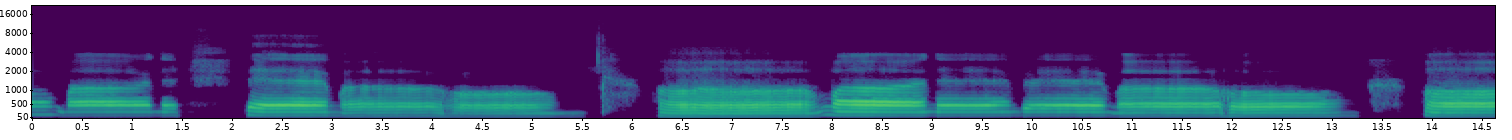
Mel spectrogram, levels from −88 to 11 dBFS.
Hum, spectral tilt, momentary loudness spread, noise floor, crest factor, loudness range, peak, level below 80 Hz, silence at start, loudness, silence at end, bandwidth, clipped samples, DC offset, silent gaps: none; -8.5 dB/octave; 13 LU; -53 dBFS; 16 dB; 7 LU; -6 dBFS; -82 dBFS; 0 s; -22 LUFS; 0 s; 4.7 kHz; under 0.1%; under 0.1%; none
